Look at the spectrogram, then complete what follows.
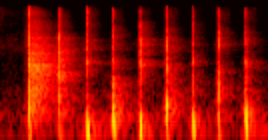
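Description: Hands clap in a quick, steady rhythm, about nine sharp claps over two seconds, with a brief scattered wash of clapping at the start and no voices; the applause thanks the person who does the show's sound.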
